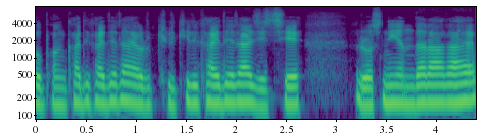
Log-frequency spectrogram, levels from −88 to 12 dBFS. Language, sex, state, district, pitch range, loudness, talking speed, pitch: Hindi, male, Jharkhand, Deoghar, 160-175 Hz, -17 LUFS, 245 wpm, 170 Hz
